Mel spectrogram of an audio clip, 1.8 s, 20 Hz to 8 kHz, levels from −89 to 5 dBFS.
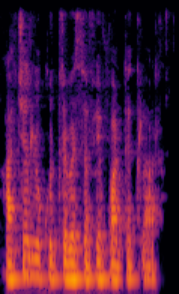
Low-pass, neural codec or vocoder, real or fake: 7.2 kHz; none; real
